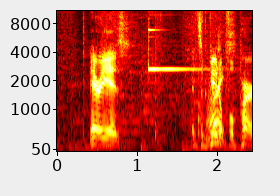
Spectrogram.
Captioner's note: bell dings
